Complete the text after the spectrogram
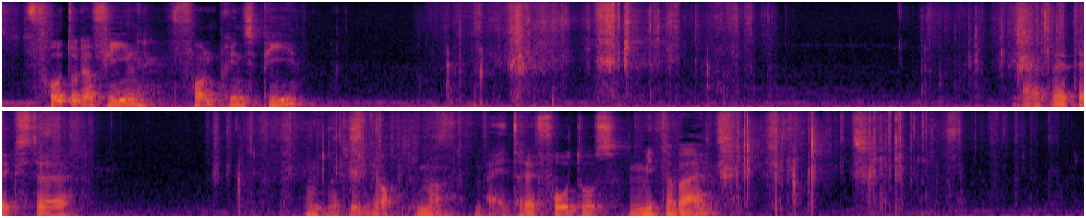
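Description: Paper pages rustle and flip as a booklet is leafed through.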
